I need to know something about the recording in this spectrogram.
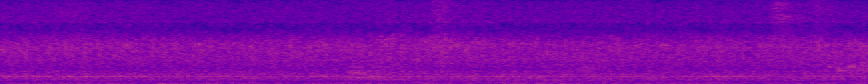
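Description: Steady room noise: an even hiss over a constant low hum, with no distinct events.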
